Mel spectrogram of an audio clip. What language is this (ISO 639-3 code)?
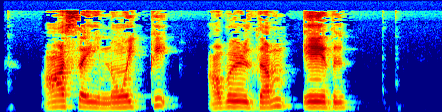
tam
